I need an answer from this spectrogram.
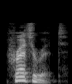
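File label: "preterite", British English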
